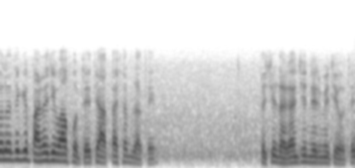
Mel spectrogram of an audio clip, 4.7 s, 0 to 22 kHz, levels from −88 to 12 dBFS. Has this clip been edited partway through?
no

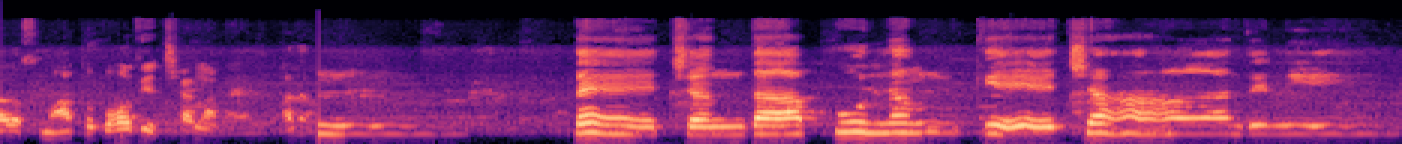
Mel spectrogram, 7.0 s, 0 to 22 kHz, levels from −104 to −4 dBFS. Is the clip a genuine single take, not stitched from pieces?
no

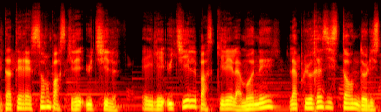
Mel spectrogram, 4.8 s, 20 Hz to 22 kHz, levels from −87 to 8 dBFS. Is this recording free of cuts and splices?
yes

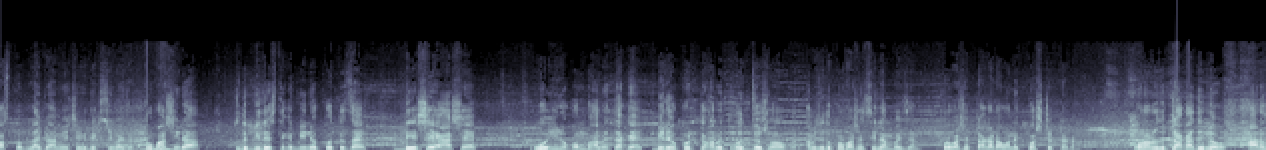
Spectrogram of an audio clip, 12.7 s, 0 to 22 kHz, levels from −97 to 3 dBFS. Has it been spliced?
yes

